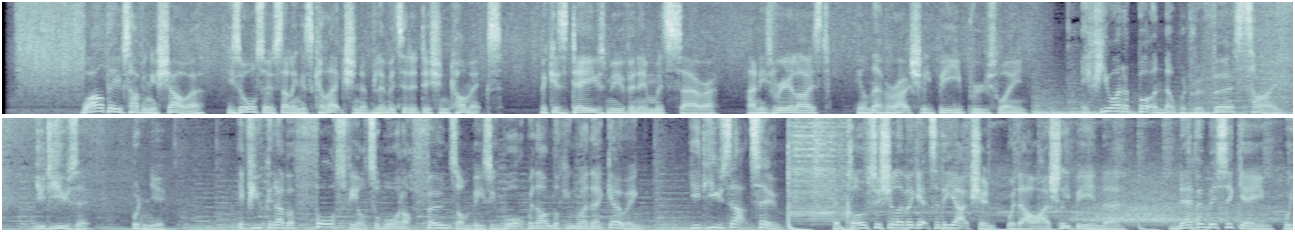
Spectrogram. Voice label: Commercial Voicereel

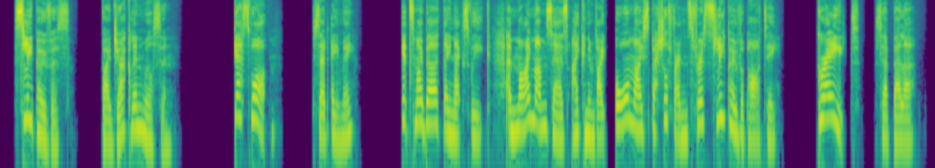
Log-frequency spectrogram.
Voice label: Audiobook; Sleepovers by Jacqueline Wilson

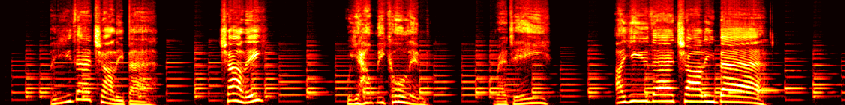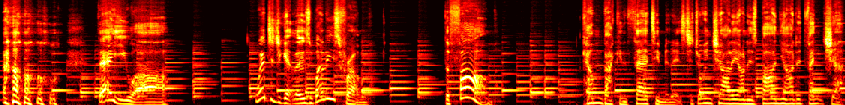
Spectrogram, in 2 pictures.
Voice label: Commercial Reel

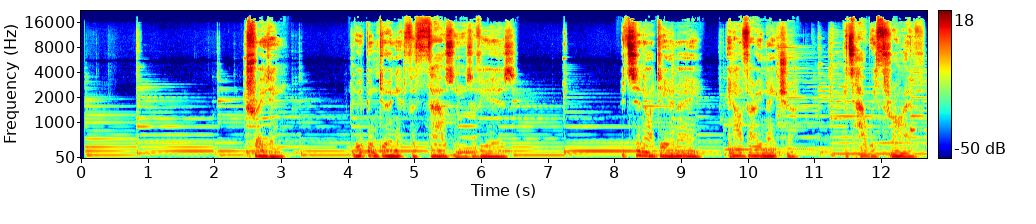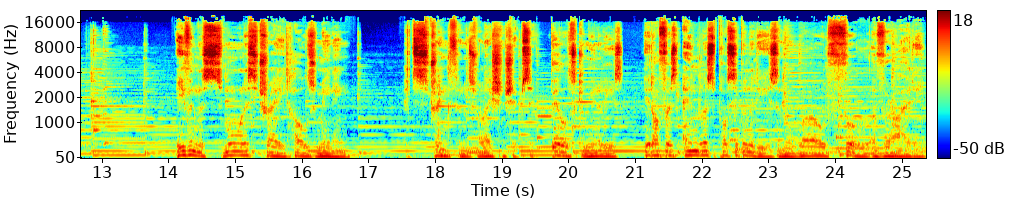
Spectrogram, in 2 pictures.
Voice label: commercial

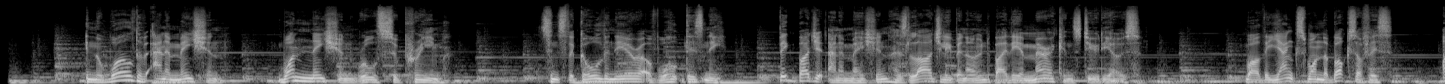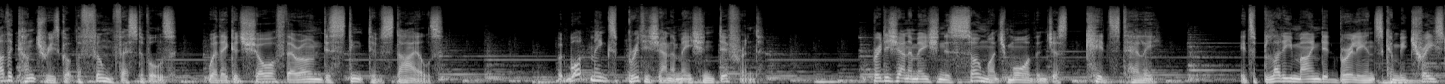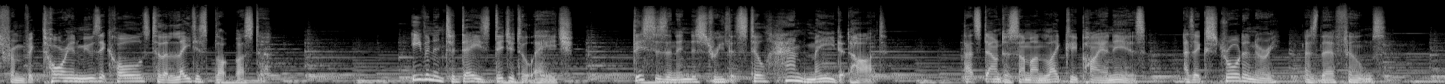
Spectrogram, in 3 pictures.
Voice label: doco

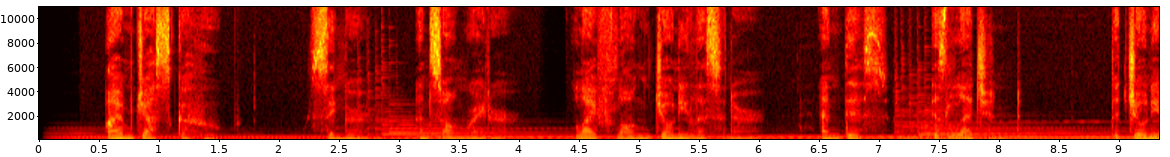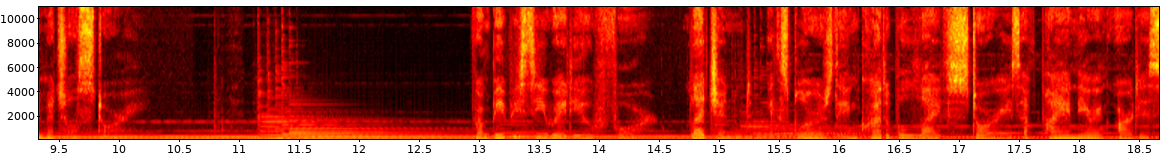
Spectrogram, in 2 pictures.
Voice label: Narration

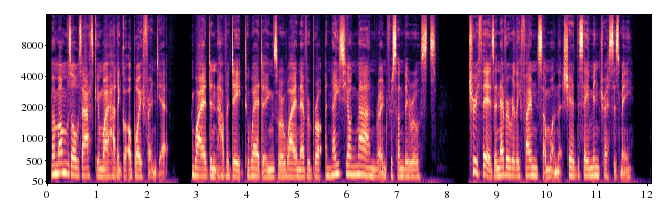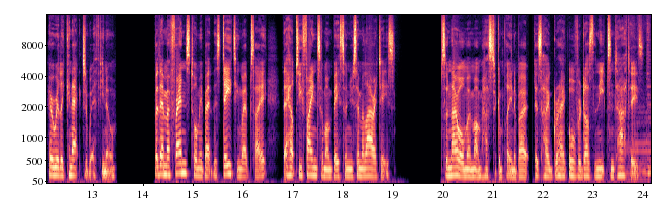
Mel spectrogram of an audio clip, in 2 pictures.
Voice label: Scottish

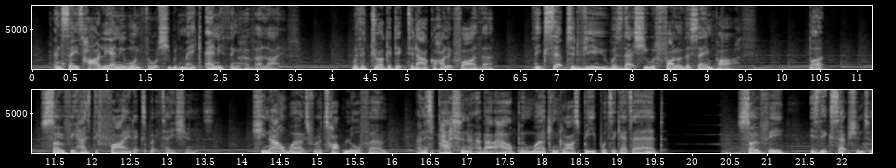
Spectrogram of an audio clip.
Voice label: Narration Social Mobility Reel

